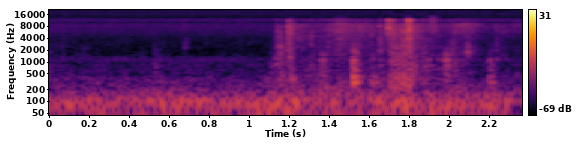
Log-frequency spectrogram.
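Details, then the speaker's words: Tesla driver-side front suspension, in-cabin with window closed: low road rumble then dull knock-knock clunks over slow speed bumps, intermittent for a year, now constant; owner suspects something loose. "it's a clunking sound again over low speed bumps knock knock here's a speed bump knock"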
